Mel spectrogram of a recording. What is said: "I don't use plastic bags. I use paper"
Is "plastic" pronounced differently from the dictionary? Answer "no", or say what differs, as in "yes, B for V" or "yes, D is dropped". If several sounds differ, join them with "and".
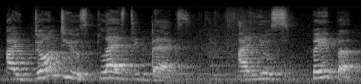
no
